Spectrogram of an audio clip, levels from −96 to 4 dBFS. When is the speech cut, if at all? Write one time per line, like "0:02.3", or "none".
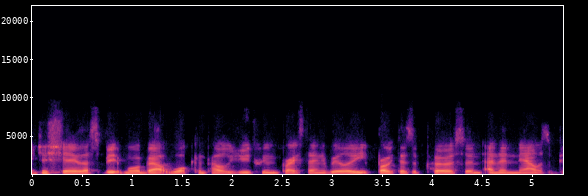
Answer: none

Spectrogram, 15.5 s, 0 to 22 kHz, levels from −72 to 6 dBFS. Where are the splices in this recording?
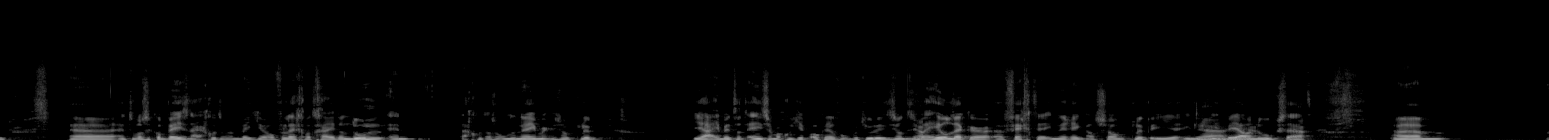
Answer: none

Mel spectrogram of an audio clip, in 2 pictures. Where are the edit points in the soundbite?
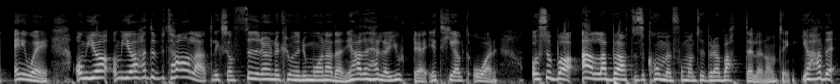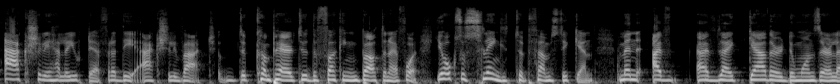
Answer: none

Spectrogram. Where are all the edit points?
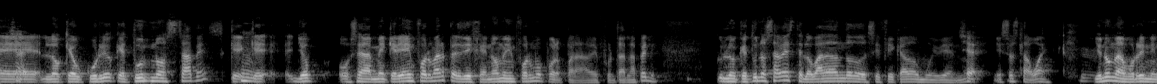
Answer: none

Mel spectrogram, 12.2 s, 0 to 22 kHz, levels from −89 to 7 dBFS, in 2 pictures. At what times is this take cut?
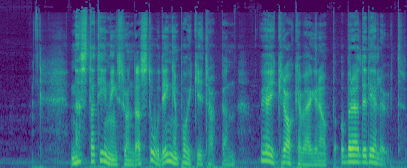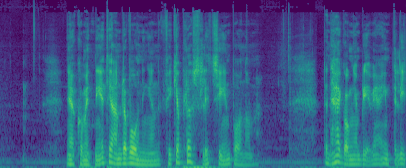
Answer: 0:10.9

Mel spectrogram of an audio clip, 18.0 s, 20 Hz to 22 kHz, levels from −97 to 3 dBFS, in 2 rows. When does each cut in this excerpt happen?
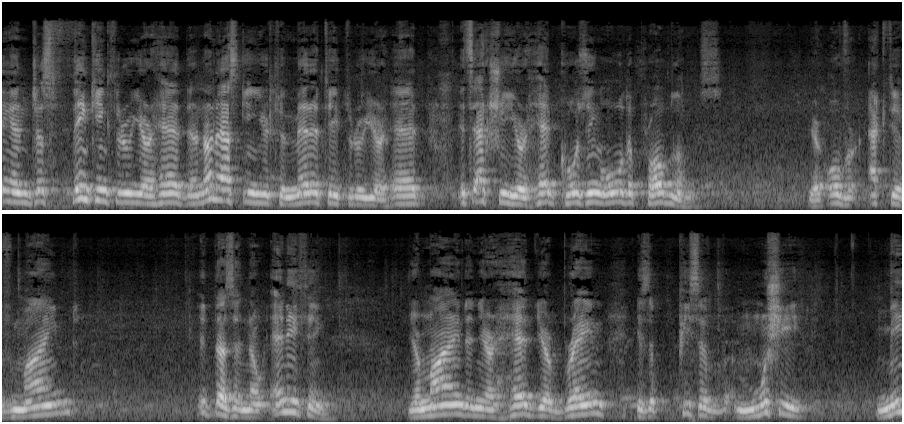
none

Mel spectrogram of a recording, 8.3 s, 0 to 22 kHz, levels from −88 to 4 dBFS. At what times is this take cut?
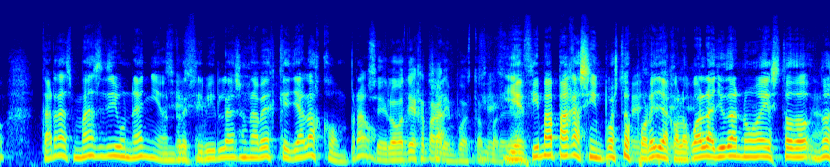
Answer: none

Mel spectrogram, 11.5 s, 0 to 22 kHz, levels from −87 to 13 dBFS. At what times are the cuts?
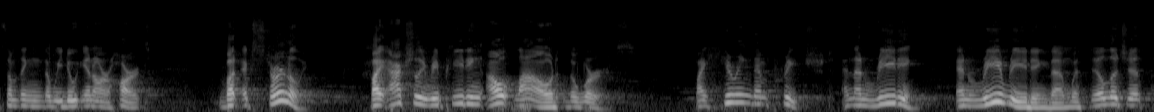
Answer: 0:08.3

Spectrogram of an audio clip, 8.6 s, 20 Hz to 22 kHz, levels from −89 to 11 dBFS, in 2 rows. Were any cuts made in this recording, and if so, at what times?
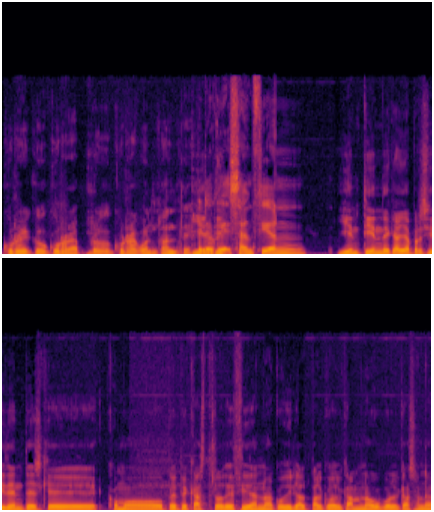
0:03.3

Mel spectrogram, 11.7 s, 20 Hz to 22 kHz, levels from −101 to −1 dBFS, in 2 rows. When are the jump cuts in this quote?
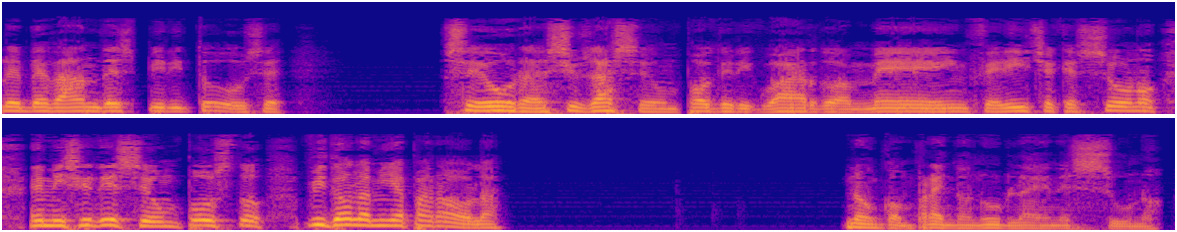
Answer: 0:07.4
0:09.9

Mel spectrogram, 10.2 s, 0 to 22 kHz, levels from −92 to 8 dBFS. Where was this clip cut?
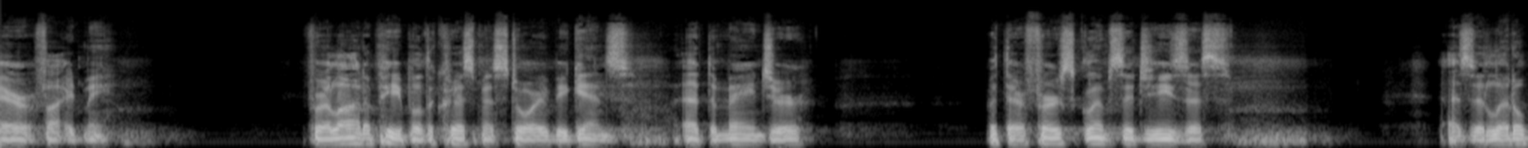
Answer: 0:02.0

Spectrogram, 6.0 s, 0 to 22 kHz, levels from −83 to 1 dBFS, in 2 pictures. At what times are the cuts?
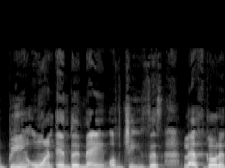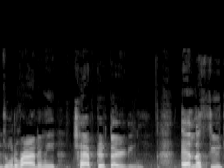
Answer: none

